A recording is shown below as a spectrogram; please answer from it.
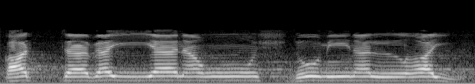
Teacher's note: فمن هذه الكلمات الخاصة التي تقع في القرآن وفيها إدغام المتجانسين الدال في التاء، وهما من مخرج واحد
